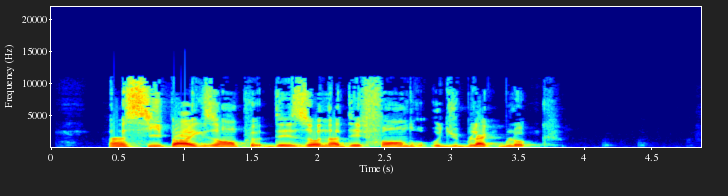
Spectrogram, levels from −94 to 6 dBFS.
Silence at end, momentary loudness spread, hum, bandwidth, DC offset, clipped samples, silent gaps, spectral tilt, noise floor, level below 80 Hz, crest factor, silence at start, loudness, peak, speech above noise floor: 1.3 s; 10 LU; none; 11.5 kHz; under 0.1%; under 0.1%; none; -4.5 dB/octave; -71 dBFS; -52 dBFS; 16 dB; 0.45 s; -14 LUFS; 0 dBFS; 57 dB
